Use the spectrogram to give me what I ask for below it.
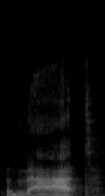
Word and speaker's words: that: But what's happening to the final T in that word? That. Do you hear it at all? That has. This is called a stopped T. So instead of making that T sound with a puff of air, your tongue's going to stop at the top of your mouth.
